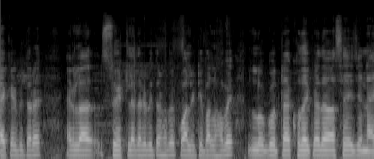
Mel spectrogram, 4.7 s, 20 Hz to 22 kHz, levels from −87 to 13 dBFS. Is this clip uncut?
no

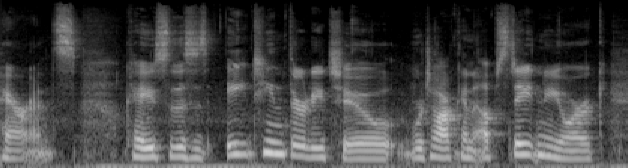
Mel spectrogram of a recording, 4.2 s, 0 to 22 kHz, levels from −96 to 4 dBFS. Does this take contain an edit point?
no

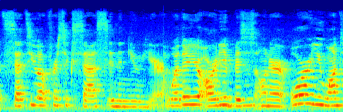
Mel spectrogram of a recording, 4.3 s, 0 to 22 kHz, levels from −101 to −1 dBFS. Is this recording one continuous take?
no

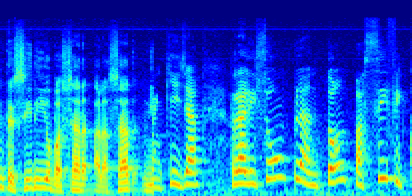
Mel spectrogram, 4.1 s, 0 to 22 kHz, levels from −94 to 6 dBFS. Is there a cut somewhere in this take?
no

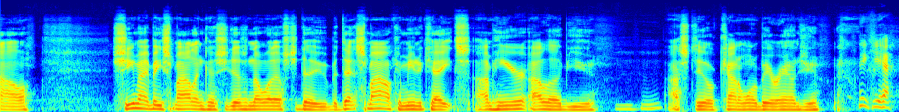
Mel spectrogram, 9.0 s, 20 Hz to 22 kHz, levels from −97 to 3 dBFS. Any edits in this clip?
no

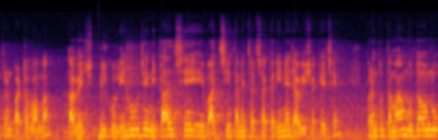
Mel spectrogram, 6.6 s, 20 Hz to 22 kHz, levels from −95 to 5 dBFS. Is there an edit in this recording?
yes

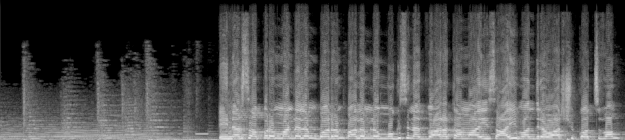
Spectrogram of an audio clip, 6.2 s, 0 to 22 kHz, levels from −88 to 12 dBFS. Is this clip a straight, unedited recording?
no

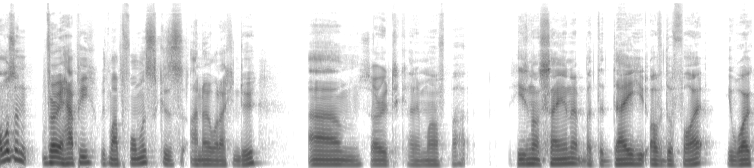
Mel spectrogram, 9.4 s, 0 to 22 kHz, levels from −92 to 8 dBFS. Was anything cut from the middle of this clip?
no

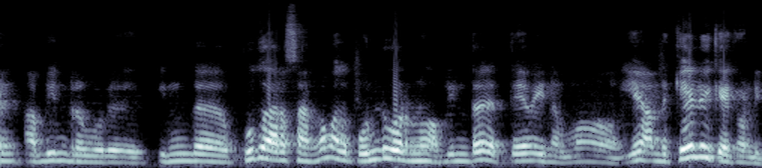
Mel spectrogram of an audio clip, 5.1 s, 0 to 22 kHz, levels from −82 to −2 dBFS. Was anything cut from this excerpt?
no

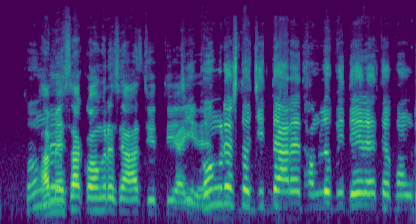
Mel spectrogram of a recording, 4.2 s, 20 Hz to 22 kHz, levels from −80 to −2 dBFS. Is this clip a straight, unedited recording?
yes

